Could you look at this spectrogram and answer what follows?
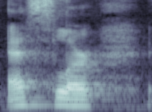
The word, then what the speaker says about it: SSLER: Cisco pronounces this one Essler. It's spelled S-S-L-E-R.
